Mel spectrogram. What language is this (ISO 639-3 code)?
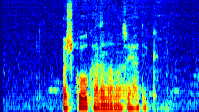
ara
